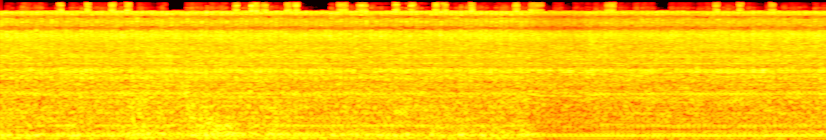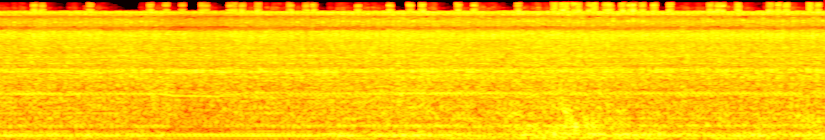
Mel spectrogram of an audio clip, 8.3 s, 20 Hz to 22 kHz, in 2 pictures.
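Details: Cheap China-made 4-stroke outboard during break-in, run after tightening fittings; holds a steady, even buzzing run with slight speed swings, no knocks, misses or rattles, normal running.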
